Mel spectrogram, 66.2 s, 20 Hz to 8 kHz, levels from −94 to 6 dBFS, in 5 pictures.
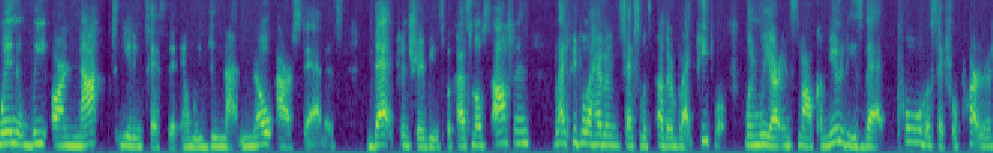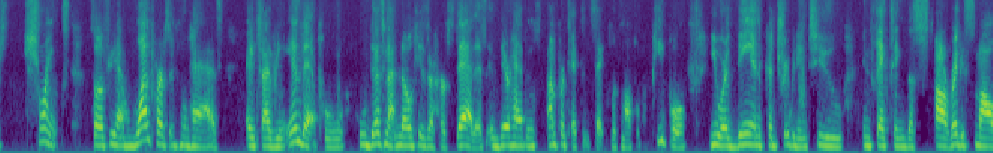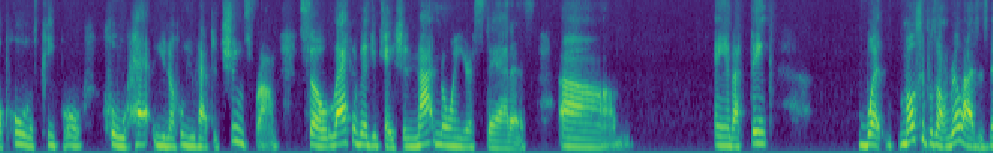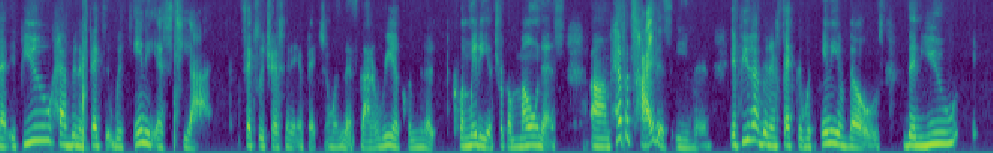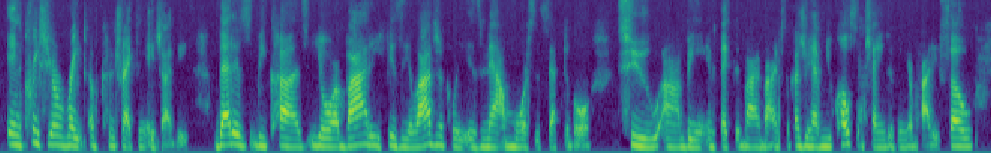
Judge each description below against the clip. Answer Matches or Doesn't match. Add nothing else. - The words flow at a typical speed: Matches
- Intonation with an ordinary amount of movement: Matches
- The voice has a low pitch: Doesn't match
